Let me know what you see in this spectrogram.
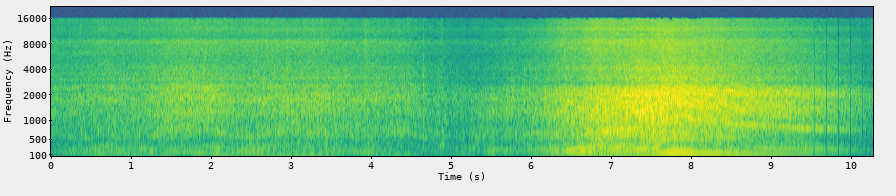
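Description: Off-road 4x4 engines working through mud and a rocky creek. For the first six seconds an engine runs at low revs, its pitch wavering up and down. Then an engine revs up hard, loudest about eight seconds in, and slowly winds down.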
